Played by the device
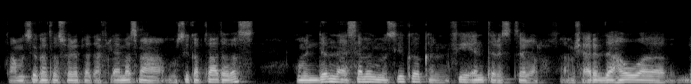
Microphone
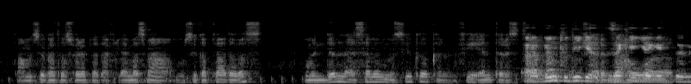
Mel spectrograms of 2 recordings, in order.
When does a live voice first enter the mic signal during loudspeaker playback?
5.3 s

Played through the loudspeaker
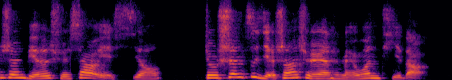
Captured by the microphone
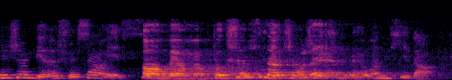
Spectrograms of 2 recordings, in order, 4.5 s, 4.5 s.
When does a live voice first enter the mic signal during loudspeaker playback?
1.4 s

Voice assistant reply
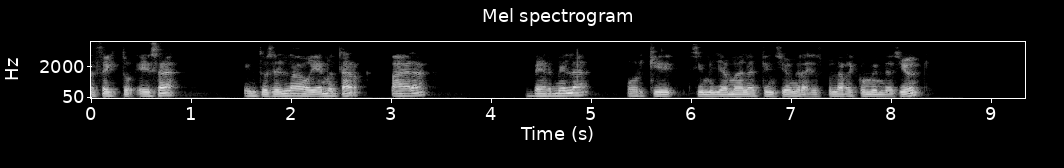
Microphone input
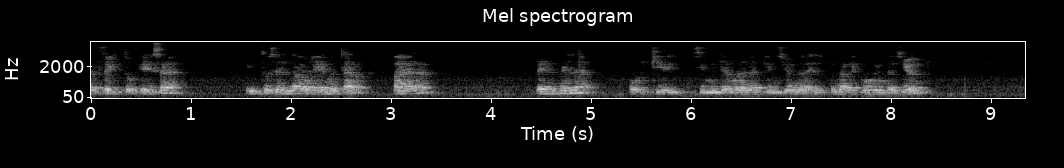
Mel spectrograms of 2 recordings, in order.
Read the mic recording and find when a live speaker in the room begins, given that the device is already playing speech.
none

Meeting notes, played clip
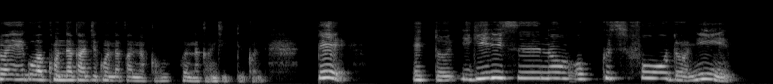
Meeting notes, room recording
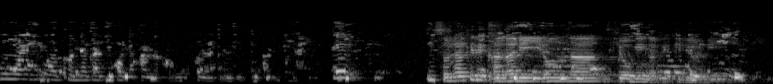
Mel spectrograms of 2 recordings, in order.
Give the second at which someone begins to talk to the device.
4.2 s

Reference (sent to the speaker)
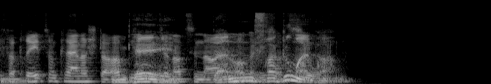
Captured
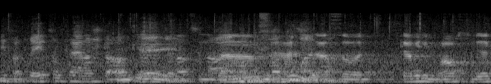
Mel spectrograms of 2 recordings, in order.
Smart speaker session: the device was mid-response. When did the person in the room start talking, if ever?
2.1 s

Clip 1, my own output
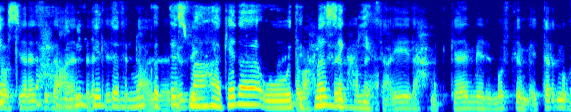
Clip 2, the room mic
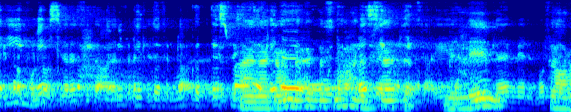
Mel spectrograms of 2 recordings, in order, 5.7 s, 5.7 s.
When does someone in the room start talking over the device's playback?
2.4 s

